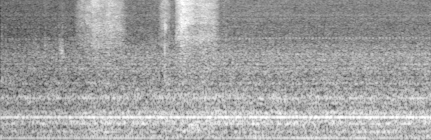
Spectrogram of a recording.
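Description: Brush-tip pen stroking on watercolour paper: a few short, soft scratchy strokes about one and two seconds in, over a faint steady hum.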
